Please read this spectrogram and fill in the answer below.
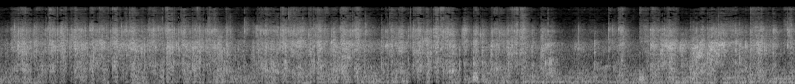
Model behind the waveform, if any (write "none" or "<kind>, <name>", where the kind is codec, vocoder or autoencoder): none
